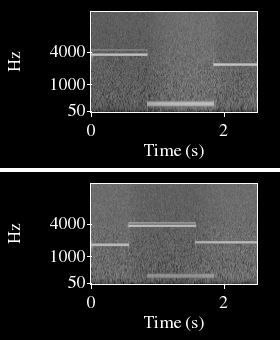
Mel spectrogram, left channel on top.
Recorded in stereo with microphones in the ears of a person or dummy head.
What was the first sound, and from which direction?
Only background noise.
